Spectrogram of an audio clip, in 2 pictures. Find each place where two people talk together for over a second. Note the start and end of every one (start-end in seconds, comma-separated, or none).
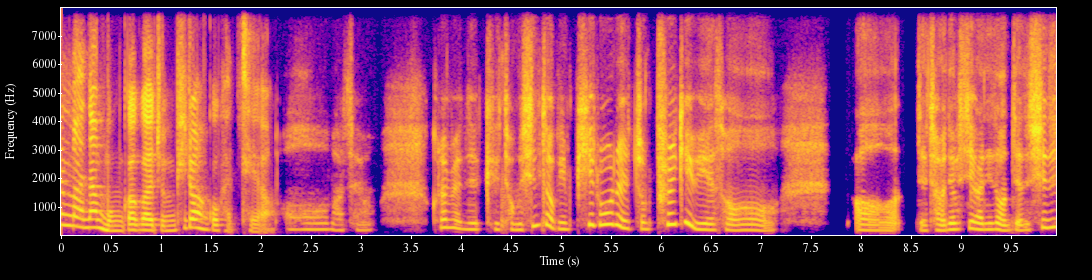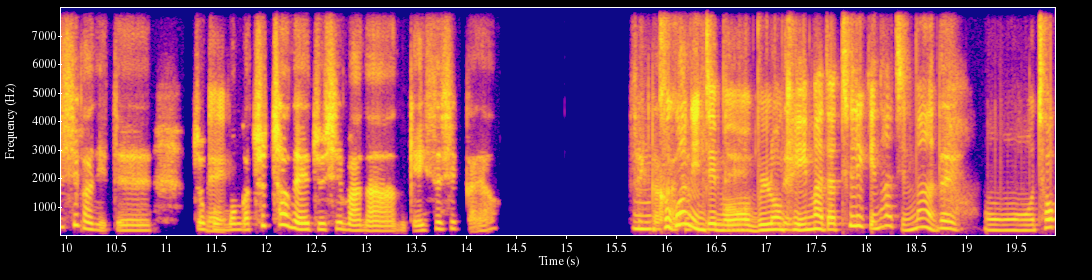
15.7-17.4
